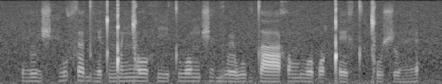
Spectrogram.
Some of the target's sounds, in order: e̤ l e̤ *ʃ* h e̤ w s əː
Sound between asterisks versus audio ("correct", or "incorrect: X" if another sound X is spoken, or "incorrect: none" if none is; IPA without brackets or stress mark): correct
